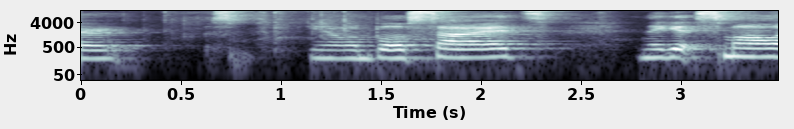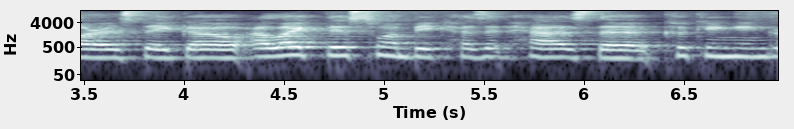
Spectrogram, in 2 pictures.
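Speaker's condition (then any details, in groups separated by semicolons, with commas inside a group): No condition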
